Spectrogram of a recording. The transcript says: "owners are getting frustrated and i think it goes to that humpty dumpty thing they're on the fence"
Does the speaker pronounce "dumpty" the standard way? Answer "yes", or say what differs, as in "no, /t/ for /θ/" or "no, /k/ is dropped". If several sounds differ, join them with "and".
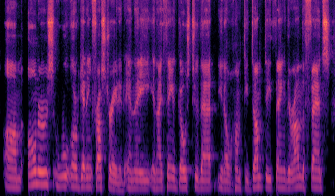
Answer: yes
